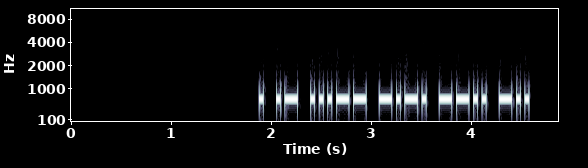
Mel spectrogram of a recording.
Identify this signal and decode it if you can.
Morse code, heard as a keyed tone, about 28 wpm, 700 Hz. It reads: EA3CZD
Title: DXCC-100 Call Signs - 6 Characters - 28wpm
